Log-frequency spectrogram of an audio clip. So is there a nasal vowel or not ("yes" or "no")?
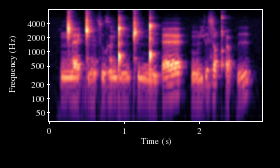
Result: yes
